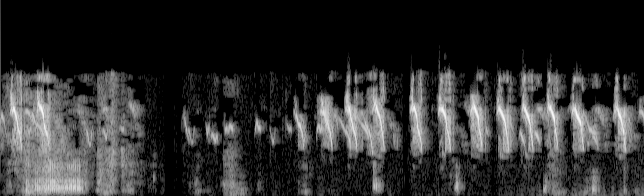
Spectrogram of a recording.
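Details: Chicks peeping in Australia: three-week-old chicks abandoned by their mother, kept with three-day-old chicks for warmth. Mixed breeds include Wyandotte cross, Araucana cross, Easter Egger and Sebright. High, downslurred peeps come in quick irregular runs, with one brief rustle near the start.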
